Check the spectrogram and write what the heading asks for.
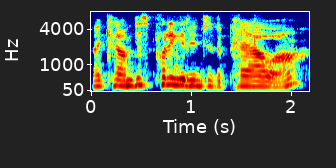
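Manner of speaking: ordinary delivery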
